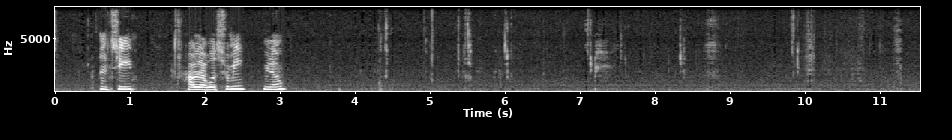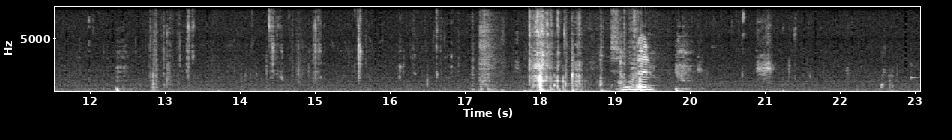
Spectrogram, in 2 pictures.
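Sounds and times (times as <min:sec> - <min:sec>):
chewing fries: 0:03.7 - 0:17.8, 0:20.6 - 0:22.9.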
